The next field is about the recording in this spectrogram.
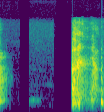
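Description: A dog barks, one harsh, rough bark followed by a shorter yelp, with a clipped burst at the very start and near-silence in between.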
